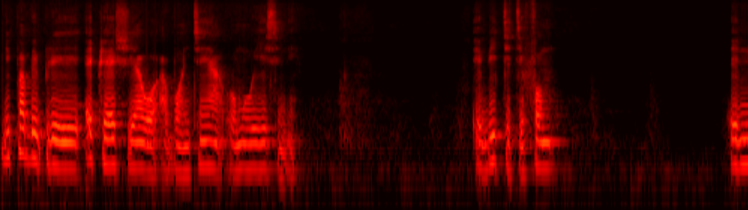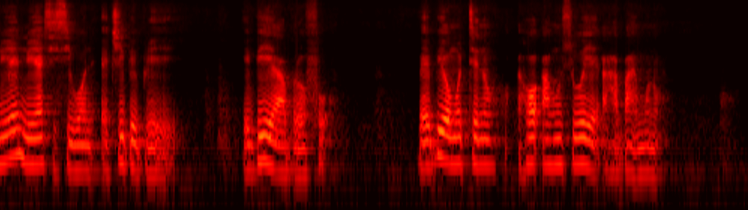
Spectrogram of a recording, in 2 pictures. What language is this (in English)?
Akan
